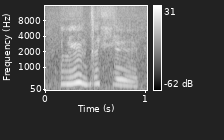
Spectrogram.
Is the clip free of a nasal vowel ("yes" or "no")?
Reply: no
